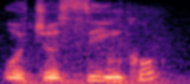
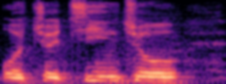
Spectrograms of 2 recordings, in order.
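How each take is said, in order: First: The name ends with a 'cinco' sound. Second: The name ends with a 'chincho' sound. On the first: The speaker calls it right. "do people actually know that that is Ochocinco" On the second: The speaker calls it wrong. "I hear people saying Ochochincho"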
